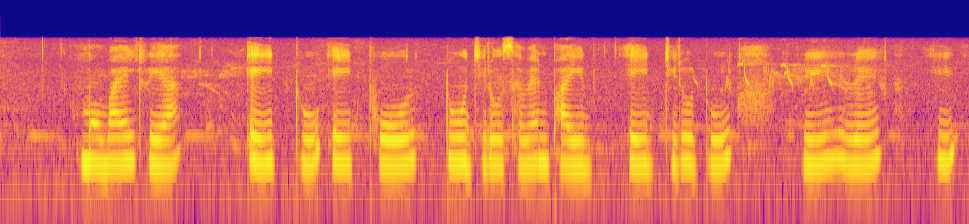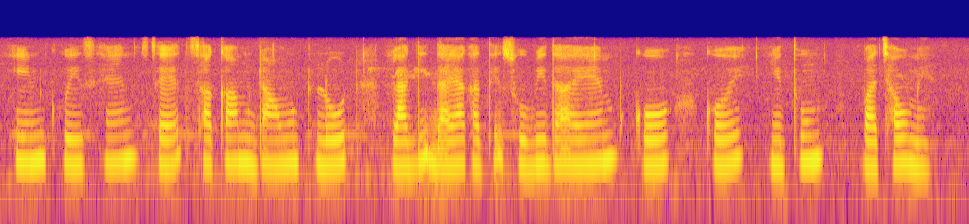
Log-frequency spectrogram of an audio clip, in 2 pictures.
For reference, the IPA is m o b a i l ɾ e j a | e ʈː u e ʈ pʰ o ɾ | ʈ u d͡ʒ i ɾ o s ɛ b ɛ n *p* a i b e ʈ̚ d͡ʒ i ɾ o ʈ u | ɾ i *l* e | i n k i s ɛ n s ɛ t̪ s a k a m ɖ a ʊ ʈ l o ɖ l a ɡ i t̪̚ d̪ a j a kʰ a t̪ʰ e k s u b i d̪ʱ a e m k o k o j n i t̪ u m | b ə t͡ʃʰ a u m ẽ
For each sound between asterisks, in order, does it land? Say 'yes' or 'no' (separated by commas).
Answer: no, no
